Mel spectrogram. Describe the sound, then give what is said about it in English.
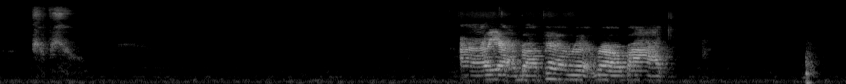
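A human voice mimics a parrot with about two seconds of loud, warbling squawky chatter, following a brief sharp noise and near-silence, with a single click shortly after. “No, since when are you a parrot robot?”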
